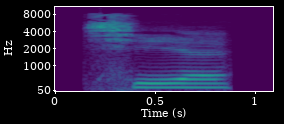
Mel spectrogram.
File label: "qie1", Chinese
